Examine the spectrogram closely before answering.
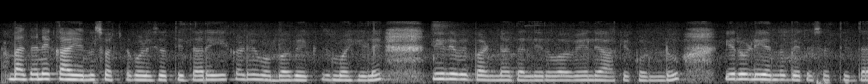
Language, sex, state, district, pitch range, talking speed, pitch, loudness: Kannada, female, Karnataka, Bangalore, 195-230 Hz, 90 wpm, 205 Hz, -16 LUFS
